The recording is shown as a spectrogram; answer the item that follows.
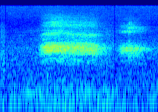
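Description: A bird's harsh calls: one long call in the middle and a short one near the end.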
